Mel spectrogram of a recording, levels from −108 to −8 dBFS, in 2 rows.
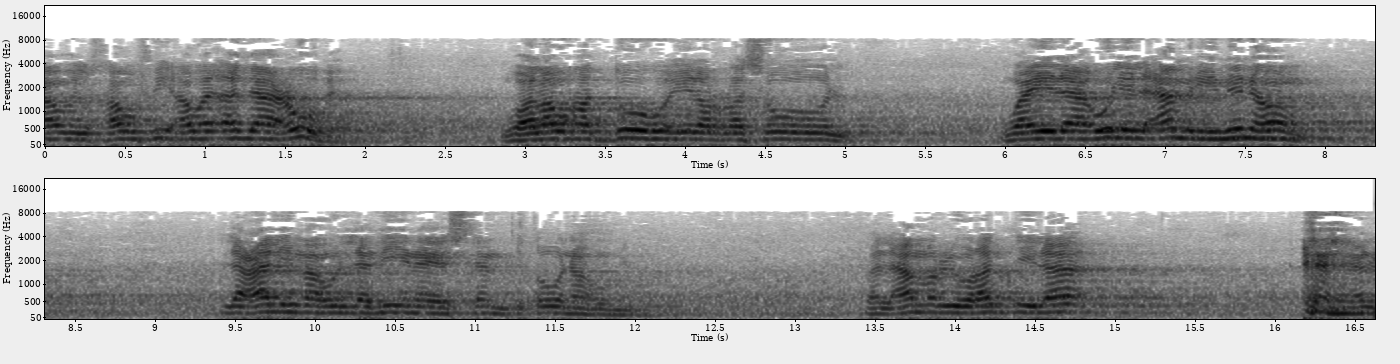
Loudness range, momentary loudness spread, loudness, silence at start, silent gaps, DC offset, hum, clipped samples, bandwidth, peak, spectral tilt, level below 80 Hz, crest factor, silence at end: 6 LU; 22 LU; -17 LUFS; 0 s; none; under 0.1%; none; under 0.1%; 8.8 kHz; -2 dBFS; -6 dB/octave; -44 dBFS; 18 dB; 0 s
